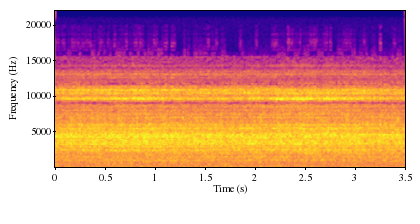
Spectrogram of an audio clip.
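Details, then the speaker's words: 1996 Ford Ranger 3.0L V6 at idle with misfire: loud steady hiss over low rumble from a huge vacuum leak, a destroyed vacuum hose; plugging it makes it run much better, remaining stumble suspected to be sticking injectors. "I think it's a timing issue, and these, I gotta do some more looking. Has a huge vacuum leak."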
